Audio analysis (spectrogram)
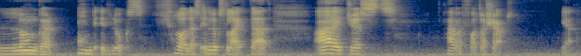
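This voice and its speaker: A woman with a non-native accent at a very slow pace, with audible room echo. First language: not English. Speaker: makeup content creator. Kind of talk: tutorial. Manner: calm, not hype; halting.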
